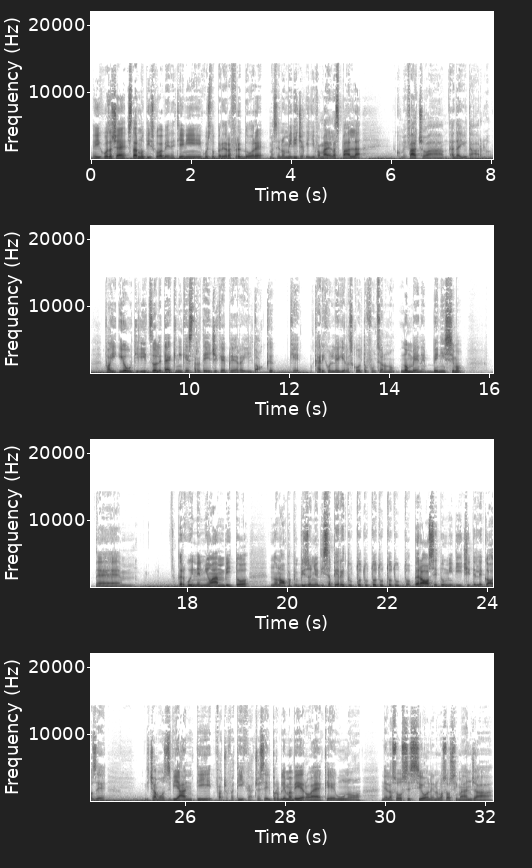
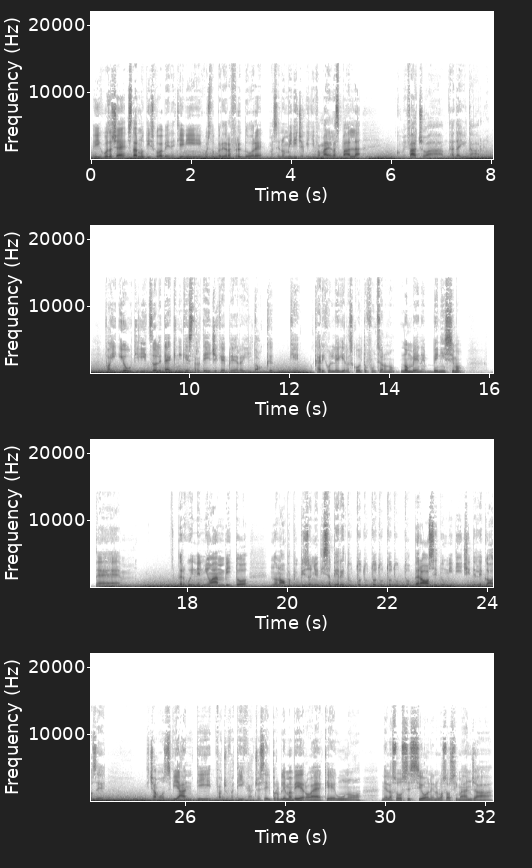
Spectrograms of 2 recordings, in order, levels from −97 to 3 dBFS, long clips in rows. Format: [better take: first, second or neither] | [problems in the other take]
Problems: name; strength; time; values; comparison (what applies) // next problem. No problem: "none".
first | low rumble; loud; until 12 s and from 16 to 27 s; 4 dB below the speech; faint in the first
